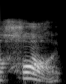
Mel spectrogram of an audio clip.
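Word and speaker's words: haw: called a Nick dictating membrane membrane or a hog h-a-w is how it's spelled which keeps the eyes moist and protected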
